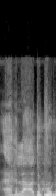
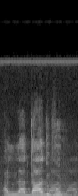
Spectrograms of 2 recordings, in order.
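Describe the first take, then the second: First: The name is run together into one short word. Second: The name is said fully as separate words.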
